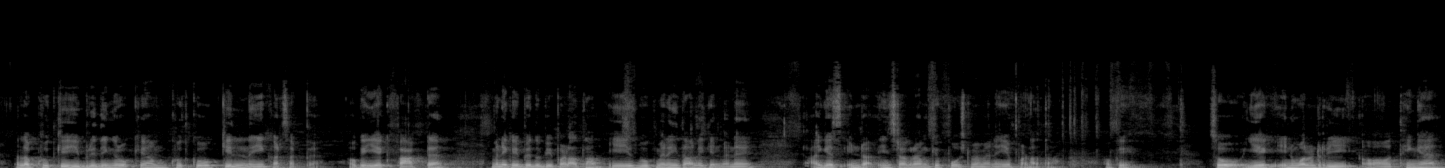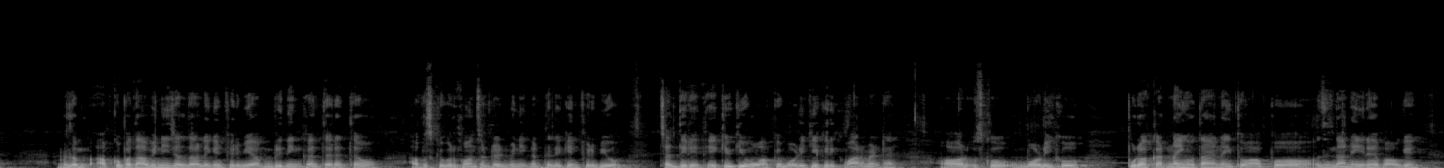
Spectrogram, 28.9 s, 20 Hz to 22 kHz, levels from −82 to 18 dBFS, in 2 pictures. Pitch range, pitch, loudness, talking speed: 125-140 Hz, 130 Hz, -25 LUFS, 220 wpm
